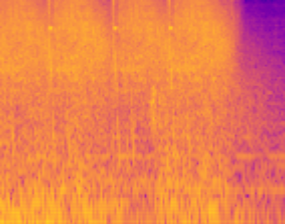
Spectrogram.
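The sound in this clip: Gunfire being returned during a combat mission in a San Francisco-set video game: a dense, loud, sustained burst of shots with a few sharper reports poking through, cutting off abruptly just before the end.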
